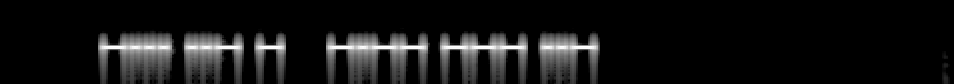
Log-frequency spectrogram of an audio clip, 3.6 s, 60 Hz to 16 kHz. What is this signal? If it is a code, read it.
Morse code, heard as a keyed tone, about 44 wpm, 700 Hz. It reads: BUT YOU
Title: Sets of 2 Words 45wpm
